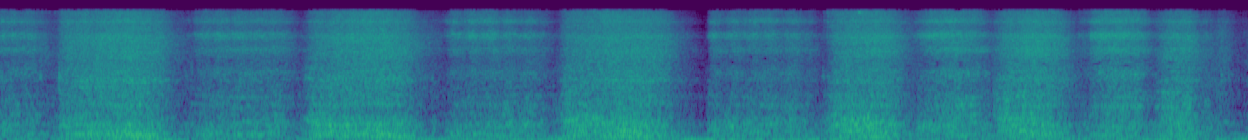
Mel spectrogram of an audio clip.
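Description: A long-handled carpet grooming rake dragged through thick carpet pile in short repeated strokes, a scratchy brushing about once or twice a second.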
